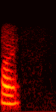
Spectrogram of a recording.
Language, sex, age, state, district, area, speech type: Assamese, female, 30-45, Assam, Sonitpur, rural, conversation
